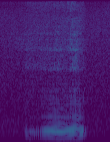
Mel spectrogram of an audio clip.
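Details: Sleeping female black Labrador, tired after a late night: one low, fluttering snore lasting just over a second; ordinary snoring.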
